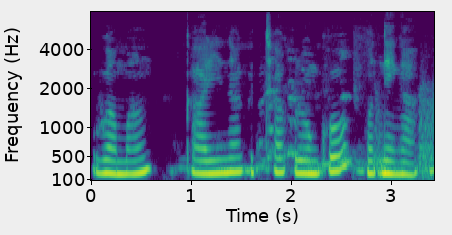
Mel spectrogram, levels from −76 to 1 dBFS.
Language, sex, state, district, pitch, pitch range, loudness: Garo, female, Meghalaya, West Garo Hills, 225 Hz, 215-245 Hz, -14 LUFS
